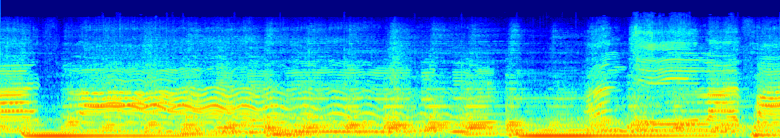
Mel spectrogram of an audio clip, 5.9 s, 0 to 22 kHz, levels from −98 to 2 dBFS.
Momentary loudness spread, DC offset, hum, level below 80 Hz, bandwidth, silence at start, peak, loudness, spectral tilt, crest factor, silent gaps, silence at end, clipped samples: 3 LU; under 0.1%; none; -28 dBFS; 10.5 kHz; 0 s; -10 dBFS; -24 LUFS; -7.5 dB/octave; 12 dB; none; 0 s; under 0.1%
